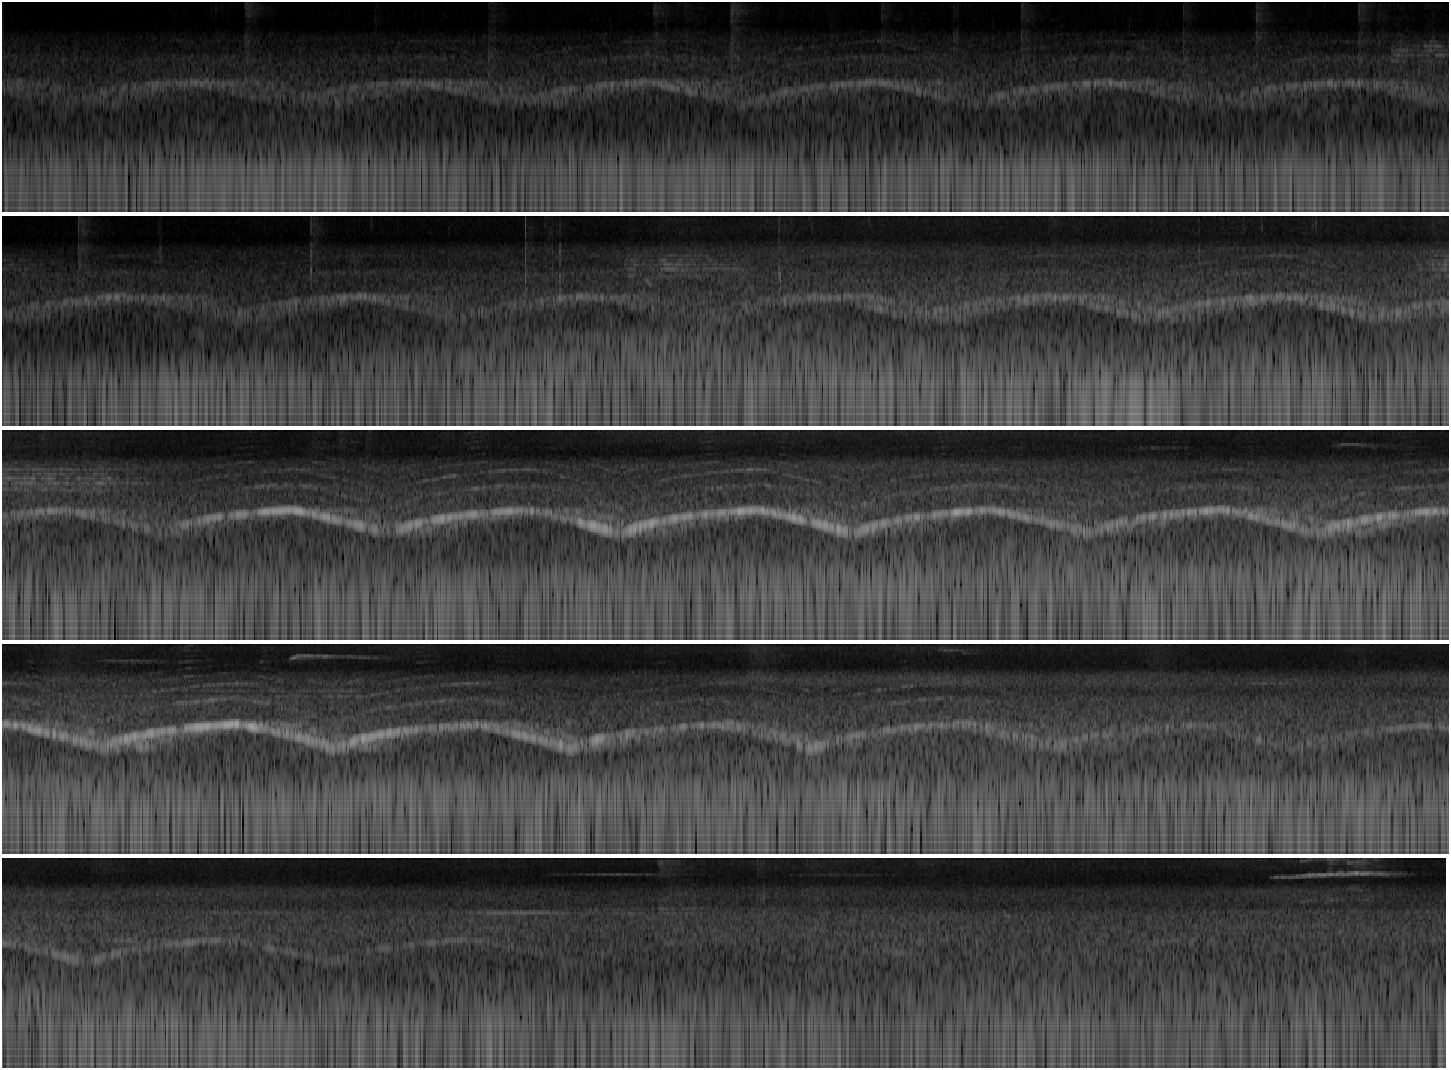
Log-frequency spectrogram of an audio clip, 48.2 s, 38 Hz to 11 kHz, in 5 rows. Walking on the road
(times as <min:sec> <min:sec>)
0:04.2 0:42.0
